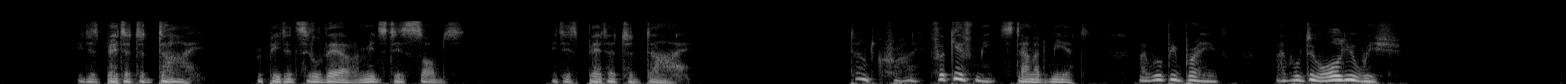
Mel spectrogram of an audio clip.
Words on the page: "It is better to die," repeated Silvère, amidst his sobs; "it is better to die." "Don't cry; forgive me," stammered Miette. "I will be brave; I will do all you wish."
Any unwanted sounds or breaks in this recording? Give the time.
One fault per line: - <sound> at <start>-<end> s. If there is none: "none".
none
